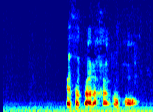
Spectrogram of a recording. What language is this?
Thai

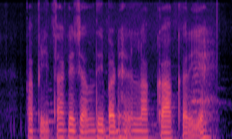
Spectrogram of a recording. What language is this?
Magahi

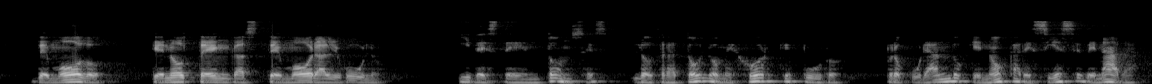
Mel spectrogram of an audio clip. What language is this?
Spanish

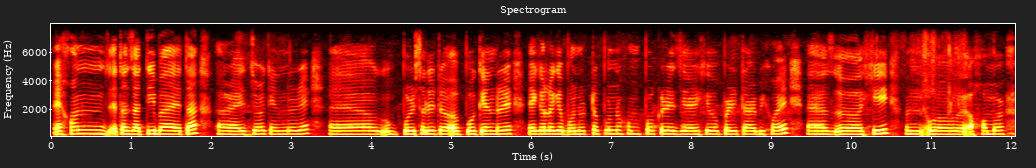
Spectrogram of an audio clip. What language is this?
Assamese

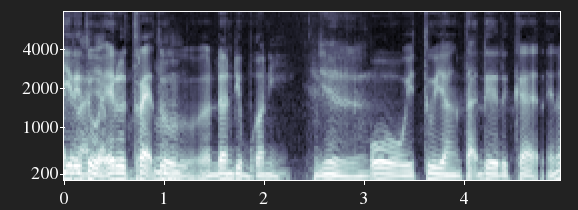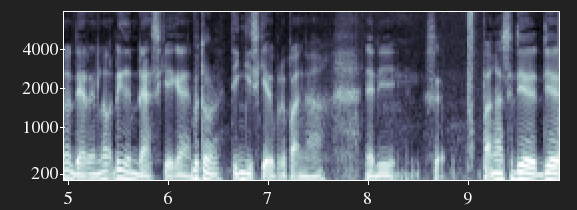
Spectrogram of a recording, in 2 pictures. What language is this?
Malay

